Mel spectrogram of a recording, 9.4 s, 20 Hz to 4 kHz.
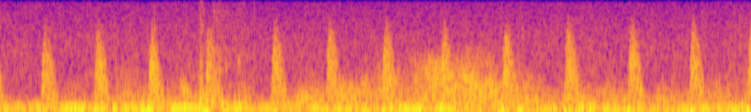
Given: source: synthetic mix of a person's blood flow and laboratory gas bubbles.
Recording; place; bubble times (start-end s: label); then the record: Doppler ultrasound of blood flow; subclavian vein
2.48-2.56 s: bubbles
2.63-2.90 s: bubbles
2.96-3.08 s: bubbles
From the record:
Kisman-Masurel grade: 212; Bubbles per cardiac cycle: several, 3 to 8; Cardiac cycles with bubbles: 1 to 10%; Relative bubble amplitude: moderate (0.250 to 0.450); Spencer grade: 1 (occasional bubble signal discernible with the cardiac motion signal, with majority of cardiac periods free of bubbles); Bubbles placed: anywhere in the cardiac cycle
